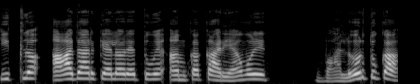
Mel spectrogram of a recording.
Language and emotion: Goan Konkani, surprised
